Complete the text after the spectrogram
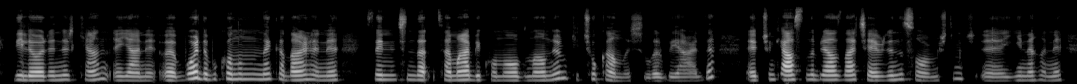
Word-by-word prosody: dil 210 -2 0
öğrenirken, 205 +4 +1
eee, 190 - -5
yani 180 -1 -1 0.3
bu 260 - +6
arada 250 -5 +7
bu 245 - -14
konunun 240 -2 -2
ne 245 - +1
kadar 215 -3 +2
hani 205 -1 -3 0.3
senin 225 -2 -1
de - - -9
için 220 0 -3 0.2
temel 205 +1 +4
bir 205 - -2
konu 190 -1 -9
olduğunu 190 0 -1
anlıyorum, 230 +9 -1
ki 220 -6 -26
çok 240 0 -7
anlaşılır 165 -2 -5
bir 170 - -10
yerde, 175 - -7 0.3
eee, 195 - +3
çünkü 230 +1 0
aslında 220 +1 +5
biraz 215 -1 +3
daha 215 0 +4
çevreni 205 +1 -2
sormuştum, 195 +5 -5
ç 255 0 -20
eee, 170 -1 -7
yine 195 0 -5
hani, 195 0 -10
205 Hz, 195 wpm, -25 LUFS, 190-225 Hz, 0.3 s, arada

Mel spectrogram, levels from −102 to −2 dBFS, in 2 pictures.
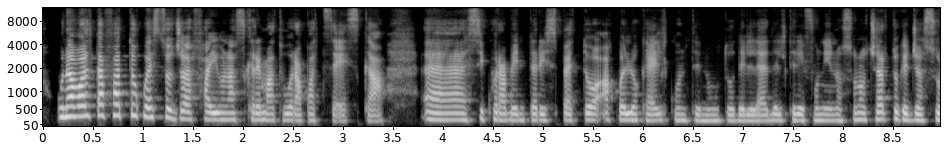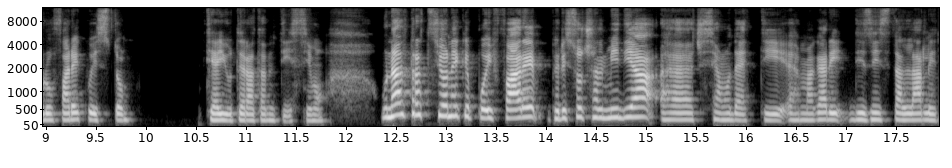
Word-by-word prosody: Una 275 +1 +7
volta 300 +2 +3
fatto 315 0 0
questo 270 -3 -1
già 215 -1 -1
fai 205 -1 -2
una 195 0 -3
scrematura 185 -2 -4
pazzesca, 175 0 -7 0.4
uhm, 190 -2 -1
sicuramente 185 -2 -5
rispetto 180 +1 -5
a 180 - -3
quello 185 -1 -1
che 180 -2 -6
è - - -1
il 180 +1 -7
contenuto 170 -2 -7
del 165 0 -4
del 175 -1 -5
telefonino. 170 -1 -5
Sono 190 +4 -6
certo 205 +2 -3
che 195 -3 -1
già 175 0 -3
solo 185 +2 -1
fare 190 +1 +1
questo 185 -1 -3 0.7
ti 195 - -1
aiuterà 180 -1 +2
tantissimo. 170 -1 -7 0.5
Un'altra 325 +6 +7
azione 310 -3 +3
che 285 -2 -2
puoi 240 -1 +3
fare 245 +3 +7
per 225 +2 -2
i - - +3
social 260 +1 -1
media, 260 +2 +6
uhm, 195 -1 0
ci 195 +1 -10
siamo 190 -2 -4
detti, 180 -1 -4
uhm, 185 0 -5
magari 190 +1 0
disinstallarli 190 -1 0
190 Hz, 155 wpm, -23 LUFS, 180-225 Hz, 0.7 s, Una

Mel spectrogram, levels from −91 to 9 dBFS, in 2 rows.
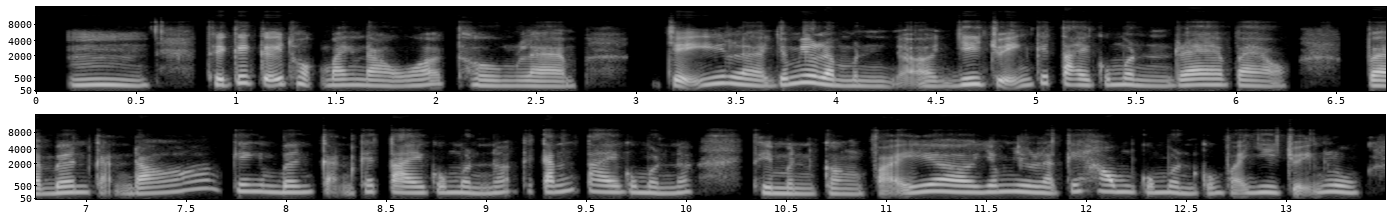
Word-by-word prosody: Ừm, 215 -2 -2 0.3
thì 220 - +5
cái 290 +5 +4
kỹ - - +6
thuật 245 -1 -3
ban 215 +1 -1
đầu 195 -2 -1
á, 220 - 0
thường 195 -3 -4
là 180 -2 +1 0.5
chỉ 265 +4 +4
là 240 -6 +2
giống 230 +5 -1
như 300 -1 +7
là 235 - +8
mình, 190 -3 -6
ờ, - - -1
di 240 +2 +5
chuyển 210 -3 +3
cái 280 - -2
tay 215 - +4
của 220 +1 -7
mình 200 -5 -2
ra 225 +2 +4
vào. 200 -3 0 0.4
Và 195 -1 +7
bên 230 +5 +1
cạnh - - -7
đó, 260 - -1
cái 275 -1 -2
bên 240 +1 -1
cạnh - - -5
cái 260 - -5
tay 225 0 +4
của - - -5
mình 230 -3 -3
á, 235 +3 -5
cái 275 - -14
cánh 250 +5 +2
tay 255 -5 0
của 240 - -5
mình 225 -3 -3
á 235 - -5 0.3
thì 220 - -1
mình 200 -2 -3
cần 195 -2 -5
phải, 250 - +1
ờ, 265 -3 +5
giống 250 +2 -1
như 260 -2 0
là, 225 -2 0
cái 270 - -4
hông 260 -1 +2
của - - -5
mình 230 -4 -4
cũng 205 - -7
phải - - -3
di 240 0 -2
chuyển 245 +2 -3
luôn, 245 -3 0
225 Hz, 265 wpm, -24 LUFS, 205-250 Hz, 0.5 s, là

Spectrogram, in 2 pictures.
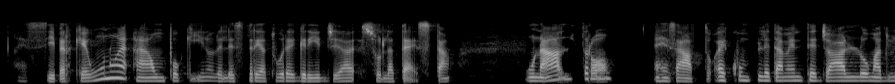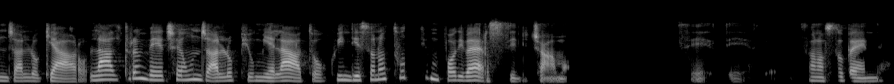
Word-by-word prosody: Eh 150 - -20
sì, 145 -2 -6
perché 140 +2 0
uno 275 - +1
ha 160 -2 +1
un 160 0 -3
pochino 170 +1 -8
delle 150 -2 -6
striature 160 +1 -3
grigie 150 -2 -1
a 155 0 -2
sulla 140 -2 +1
testa, - - -1 0.7
un 170 -1 -1
altro, 255 - +3 0.3
esatto, 155 -2 -2
è 185 -1 0
completamente 180 -2 -3
giallo 170 +1 +1
ma 165 -1 +1
di 165 - -11
un 170 -1 -7
giallo 155 -1 -1
chiaro. 135 -1 +2
L'altro 220 +6 +3
invece 215 -6 +3
è - - +1
un 225 +2 -1
giallo 185 -2 +4
più 175 -1 -8
mielato, 160 -2 +3
quindi 200 -2 -1
sono 225 +5 -1
tutti 315 -1 -10
un 245 -4 -1
po' 195 -2 -1
diversi 190 0 +3
diciamo. - - -1 1.1
Sì, - - -14 0.2
sì, - - -20
sì, - - -33
sono 175 -2 -5
stupendi. 155 -3 0
170 Hz, 145 wpm, -27 LUFS, 155-200 Hz, 1.1 s, giallo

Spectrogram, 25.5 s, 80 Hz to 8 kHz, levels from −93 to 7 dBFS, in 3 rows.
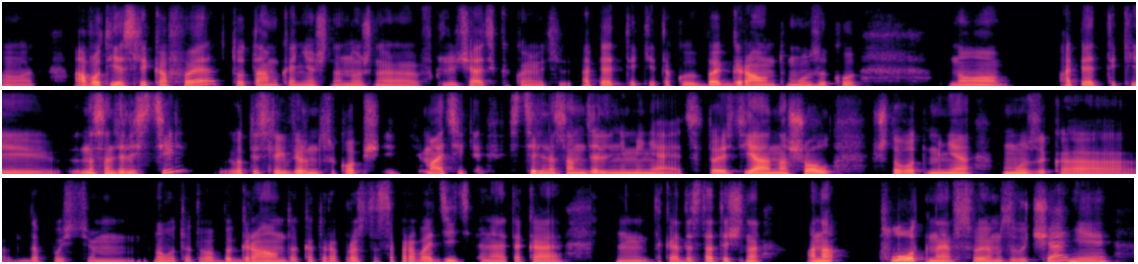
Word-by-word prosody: Вот. 105 -1 -7 0.3
А 105 - +5
вот 120 +2 +4
если 125 -2 +2
кафе, 155 - +2
то - - -2
там, 130 +2 0
конечно, 110 -1 -4
нужно 95 -2 -3
включать 100 -2 -2
какую-нибудь - - -8 0.2
опять-таки 100 -1 -2
такую 100 0 -4
бэкграунд 105 -1 +4
музыку. 140 -2 -2 0.6
Но, 115 0 +2 0.3
опять-таки, 105 - -2
на 135 0 +1
самом 160 +5 +2
деле, 145 -3 +3
стиль, 255 - -1 0.2
вот - - -3
если 110 +2 0
вернуться 105 0 +1
к - - -15
общей - - -1
тематике, - - +1 0.2
стиль, 185 -1 +4
на 140 - +2
самом 115 -2 +1
деле, 110 -2 +2
не 105 0 0
меняется. 100 -2 -1
То 110 - +3
есть, 110 +1 0
я 120 -2 +9
нашел, 150 +5 +5 0.2
что 120 - -1
вот 110 0 0
мне 110 -1 +2 0.2
музыка, 115 -3 0 0.5
а, - - -16
допустим, 105 - -8
ну 155 -2 -2
вот 105 -3 -6
этого 95 -1 -4
бэкграунда, 105 -1 0
которая 100 -1 -6
просто 100 -3 -5
сопроводительная, 105 0 -2
такая, 100 0 0 0.4
эм, 105 -1 -4
такая 105 - -3
достаточно 110 -1 -1 0.3
Она 125 +1 +4 0.3
плотная 145 -8 +6
в - - -10
своем 110 -3 0
звучании, 170 - -1
110 Hz, 140 wpm, -25 LUFS, 100-125 Hz, 0.6 s, я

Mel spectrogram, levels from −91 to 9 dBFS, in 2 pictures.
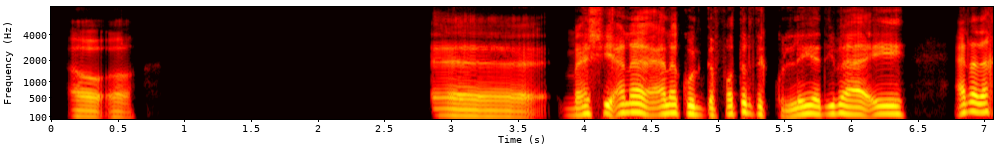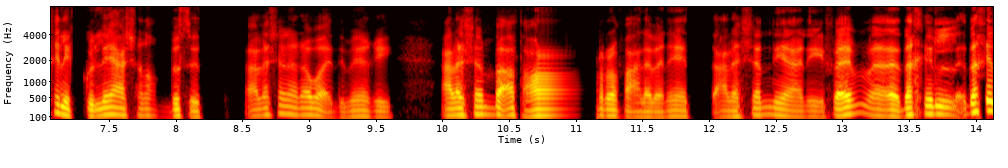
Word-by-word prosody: آه، 105 -2 -1 0.2
آه. - - -18 2.2
آآ 110 -5 -2
ماشي، 130 +4 +1
أنا 170 -6 +5
أنا 165 +2 +6
كنت 150 -4 +2
في 125 - -4
فترة 160 +3 +1
الكُلّية 140 +5 +2
دي 150 +1 +1
بقى 150 -4 +5
إيه، 150 +1 +3 0.4
أنا 185 +4 +5
داخل 180 -5 +3
الكُلّية 125 +2 -1
عشان 130 -2 -4
أتبسط، 110 -3 -6 0.3
علشان 130 +7 -7
أروّق 135 -6 -3
دماغي، 100 +1 -9 0.4
علشان 130 +3 0
بقى - - +3
أتعرّف 120 -1 -1
على 95 -1 -4
بنات، 105 +3 -5 0.2
علشان 105 +6 -6
يعني 105 -4 -4
فاهم؟ 145 +5 +3
داخل 135 +4 +2
داخل 195 +3 +6
125 Hz, 130 wpm, -23 LUFS, 110-145 Hz, 2.2 s, أنا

